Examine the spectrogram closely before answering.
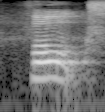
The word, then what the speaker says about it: folks: So his new folks, his new parents. And I say the L just a little bit. Because I do pronounce the L in this one.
